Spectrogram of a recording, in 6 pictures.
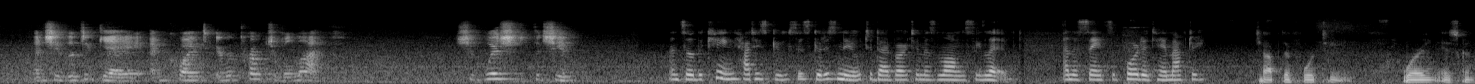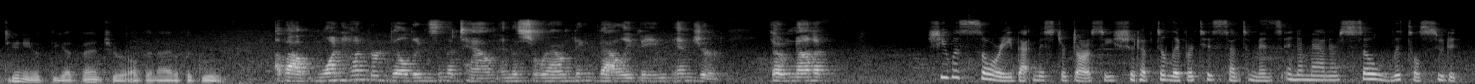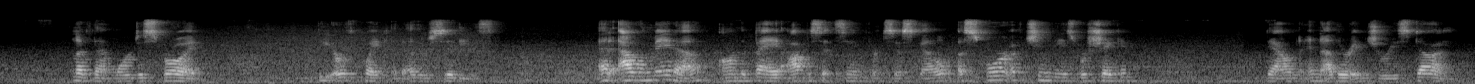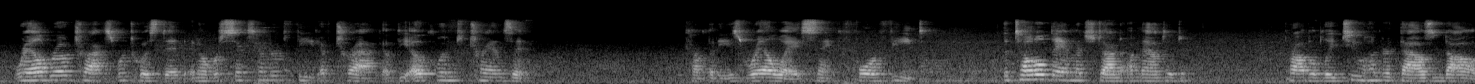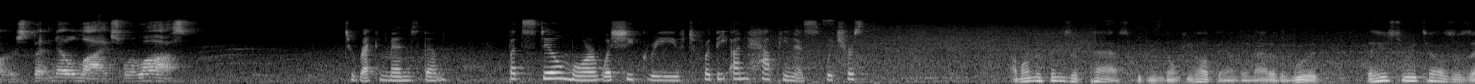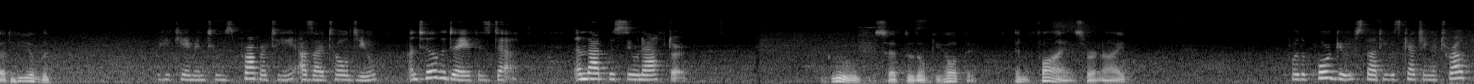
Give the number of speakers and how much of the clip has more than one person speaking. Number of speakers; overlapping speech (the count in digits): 5, no overlap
